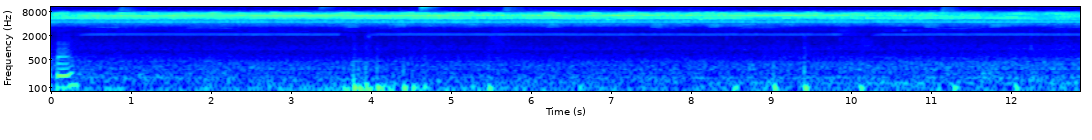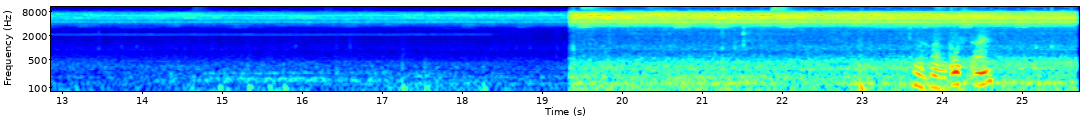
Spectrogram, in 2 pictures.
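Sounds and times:
insect chorus: 0.0s - 9.2s, 9.8s - 25.7s
European mole cricket churring: 19.4s - 25.7s
speech: 23.8s - 24.8s.

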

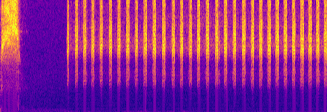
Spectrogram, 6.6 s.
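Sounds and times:
Lyristes plebejus cicada harsh high-pitched pulsing song: 1.3s - 6.5s.

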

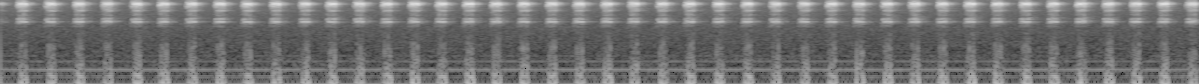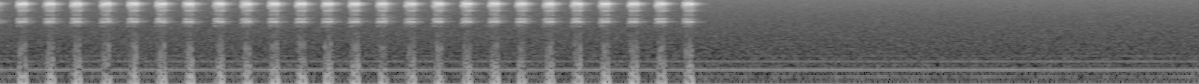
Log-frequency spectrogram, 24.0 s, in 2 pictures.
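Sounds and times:
Mecopoda katydid ticking chirps: 0.1s - 19.0s.

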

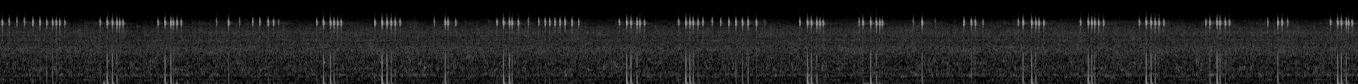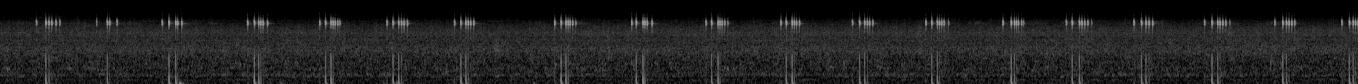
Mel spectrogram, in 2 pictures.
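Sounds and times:
Nesobia mjobergi chirping: 0.0s - 18.4s, 19.1s - 27.1s.

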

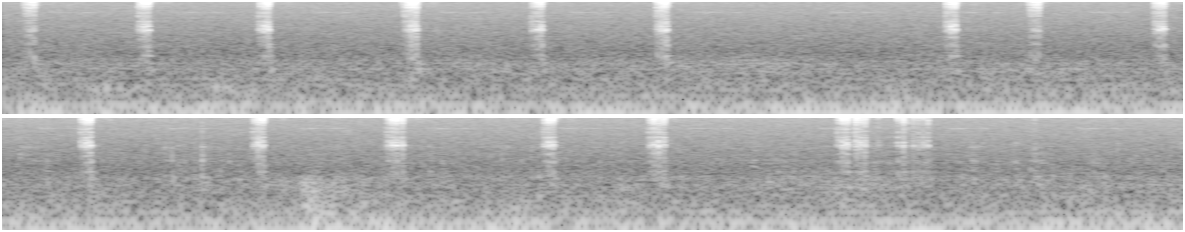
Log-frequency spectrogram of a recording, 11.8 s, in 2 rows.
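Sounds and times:
dark bush-cricket chirping: 0.0s - 11.6s.

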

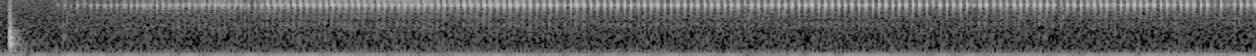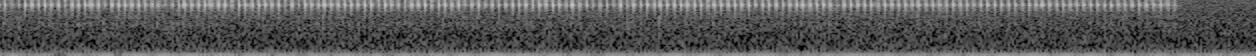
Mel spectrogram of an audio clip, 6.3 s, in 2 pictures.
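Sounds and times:
grasshopper sizzling buzz: 0.1s - 6.1s.

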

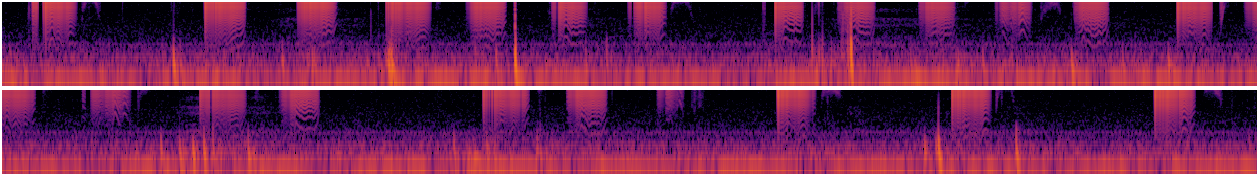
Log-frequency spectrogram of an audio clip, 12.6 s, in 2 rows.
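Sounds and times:
Mesambria dubia calling: 0.2s - 7.9s, 8.7s - 11.4s, 12.1s - 12.4s.

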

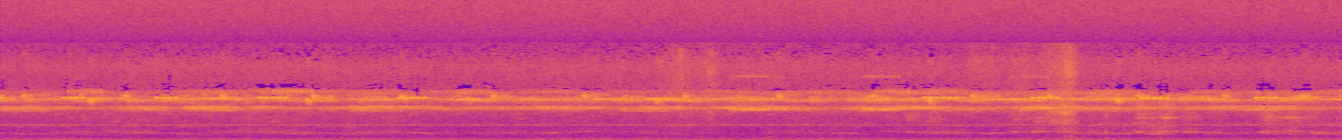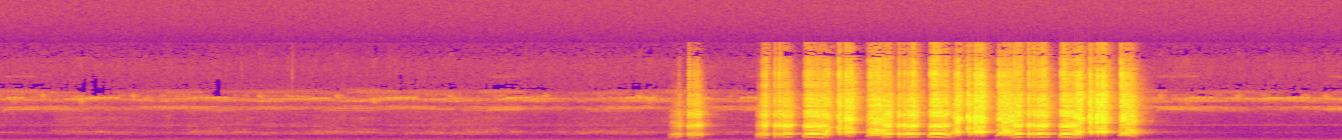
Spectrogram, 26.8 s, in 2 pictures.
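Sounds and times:
rufous-vented chachalacas cackling chorus: 20.1s - 25.0s.

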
